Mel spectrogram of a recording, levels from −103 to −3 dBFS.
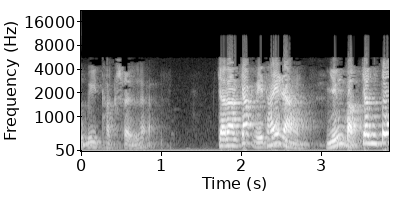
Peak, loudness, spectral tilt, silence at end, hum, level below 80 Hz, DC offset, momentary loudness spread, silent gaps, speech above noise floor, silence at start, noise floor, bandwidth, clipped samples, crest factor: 0 dBFS; -9 LUFS; -5.5 dB/octave; 0 s; none; -40 dBFS; 3%; 16 LU; none; 39 dB; 0 s; -49 dBFS; 11 kHz; 0.9%; 10 dB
